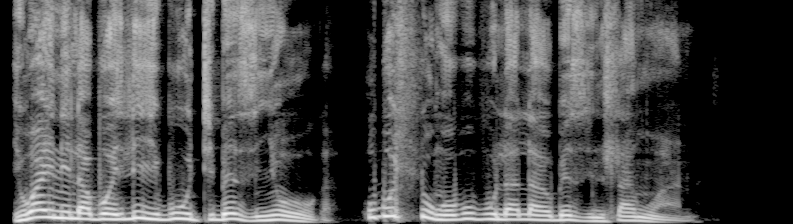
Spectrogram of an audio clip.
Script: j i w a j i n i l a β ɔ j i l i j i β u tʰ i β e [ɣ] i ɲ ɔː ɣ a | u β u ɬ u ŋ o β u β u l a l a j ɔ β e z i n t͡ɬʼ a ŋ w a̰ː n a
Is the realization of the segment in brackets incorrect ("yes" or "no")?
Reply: yes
